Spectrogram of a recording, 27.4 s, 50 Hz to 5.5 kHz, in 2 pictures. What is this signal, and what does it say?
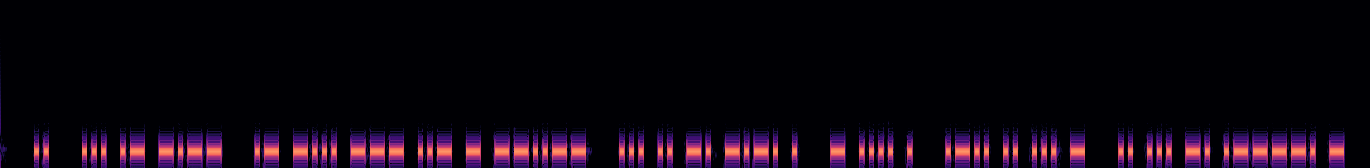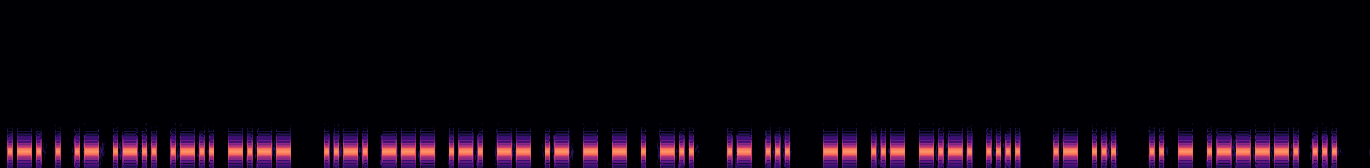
Morse code, heard as a keyed tone, about 25 wpm, 600 Hz. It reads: I SAY ABOUT, SINCE THE LIST ISN'T REALLY FORMATTED AS MUCH AS IT'S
